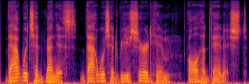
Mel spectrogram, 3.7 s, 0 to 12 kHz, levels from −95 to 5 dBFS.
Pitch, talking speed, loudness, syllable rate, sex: 105 Hz, 175 wpm, -19 LUFS, 5.4 syllables/s, male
